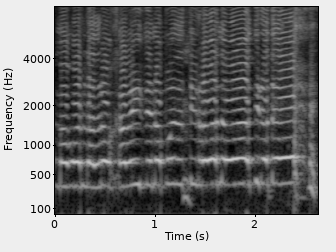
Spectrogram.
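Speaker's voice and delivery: high, loud yelling at a player; frantic shout; loud screaming. Real, not acted.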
